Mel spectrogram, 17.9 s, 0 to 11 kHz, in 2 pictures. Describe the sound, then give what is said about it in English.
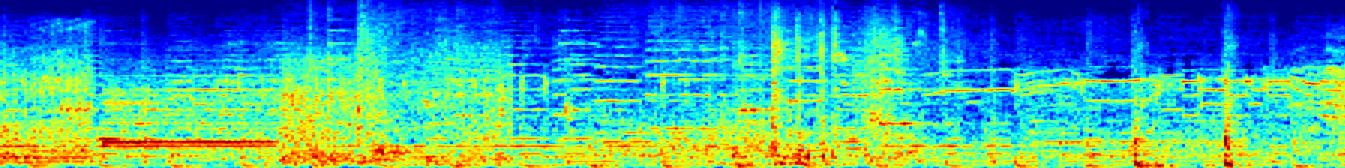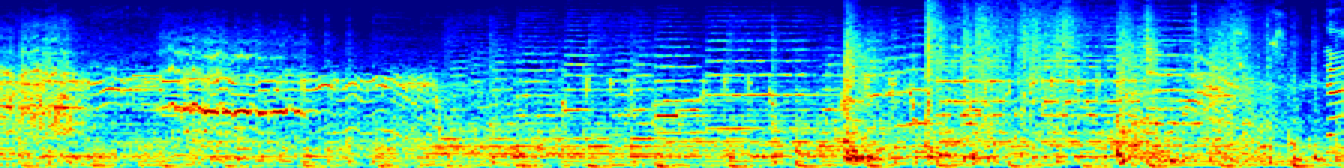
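A loud, dense 1980s-style action movie car chase: pounding orchestral score layered over roaring engines and sharp crashes and impacts, continuous, with no one speaking. “Super 80s kind of action car chase.”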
